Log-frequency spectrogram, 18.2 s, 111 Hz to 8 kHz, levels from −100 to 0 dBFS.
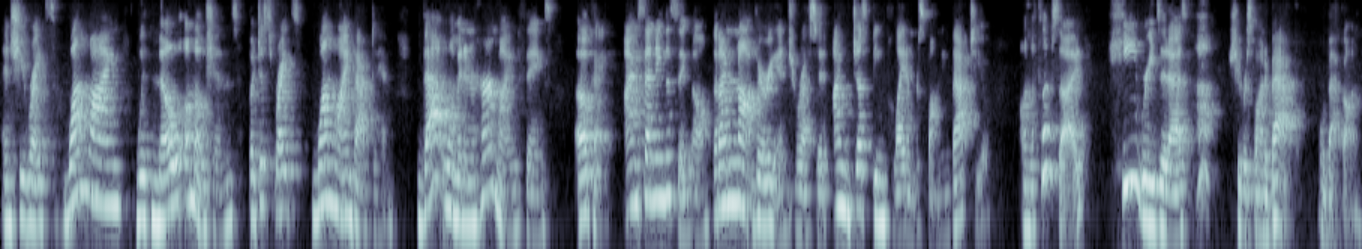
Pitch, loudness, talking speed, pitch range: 185 Hz, -20 LUFS, 185 wpm, 160-240 Hz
